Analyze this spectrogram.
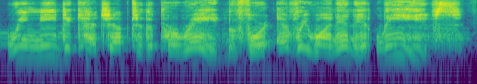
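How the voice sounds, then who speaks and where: Lady doing an eager young guy hero from a storybook, bright and expressive, bit of music. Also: mid-range voice, moderate pace, rough recording. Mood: urgent. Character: young male adventurer, eager, friendly, urgent. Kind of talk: read-along storybook acting.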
